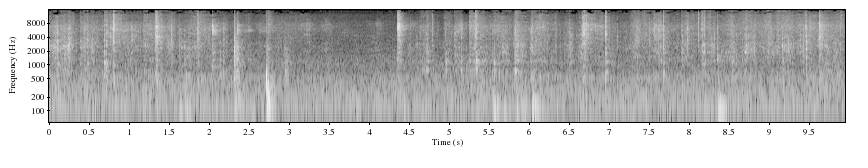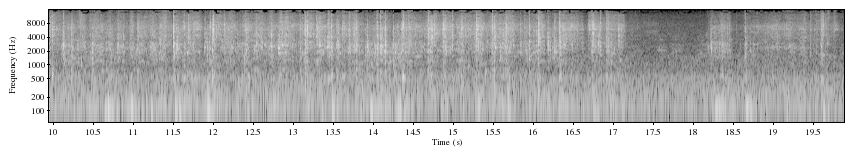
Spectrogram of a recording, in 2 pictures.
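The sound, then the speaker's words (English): Fast, steady stirring of hot oil with sugar in a large bowl until the sugar dissolves, with a continuous scraping churn and scattered light clinks of a utensil against the sides. “You may hear me stirring it a bit fast, but that's only because I have a big enough bowl.”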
